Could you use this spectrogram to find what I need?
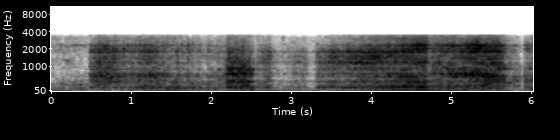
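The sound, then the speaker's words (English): A spaceship engine during deceleration and touchdown gives a continuous low, muffled rumble with a few swelling surges and brief dips, with no voices over it. “Stand by for deceleration. Coming in for touchdown. Secure your seat straps.”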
